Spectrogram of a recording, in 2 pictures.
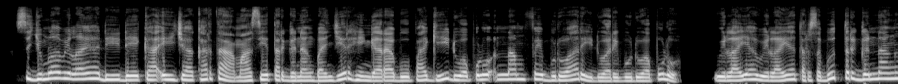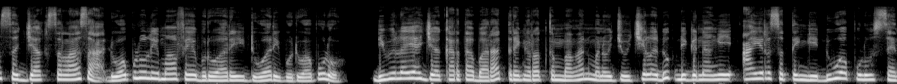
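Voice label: formal Indonesian voice over, female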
